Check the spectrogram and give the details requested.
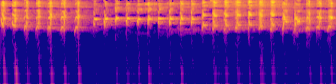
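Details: A lovebird keeps up a long ngekek, a continuous rattling chatter of scratchy, high notes pulsing at a quick, fairly steady rate throughout.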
